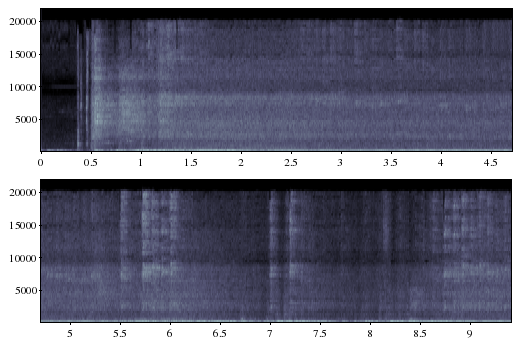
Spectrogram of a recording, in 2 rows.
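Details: Opel Astra G SRi Z22SE engine cranks and catches briefly with uneven revs but never settles into a steady run; throttle butterfly heard moving. Crank no start, cause unclear.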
